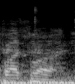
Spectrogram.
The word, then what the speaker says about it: Patois: Patois. Yeah, man. It's spelled like a French word, P-A-T-I-O-U-S, but we still spell it in Patois.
